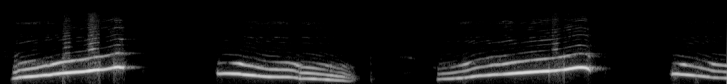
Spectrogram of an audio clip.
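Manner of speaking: high voiced whoop, gliding up then sliding down; loud siren-like "whoo" sweeping through the pitch. Shown as a demonstration. Speech coach leading a voice box warm-up, whooping. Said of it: "Let's whoop".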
